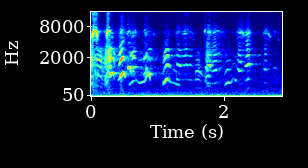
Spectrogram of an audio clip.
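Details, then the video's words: Resident wild coyotes interacting at Hallam Lake nature preserve, caught by trail camera: rapid high yips and wavering whines, sliding up and down, overlapping in a busy chorus. "Coyote Interaction at Hallam Lake"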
